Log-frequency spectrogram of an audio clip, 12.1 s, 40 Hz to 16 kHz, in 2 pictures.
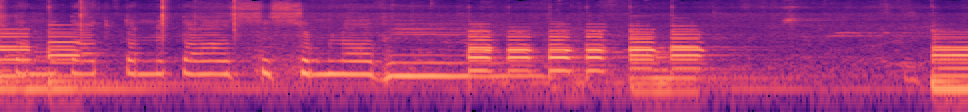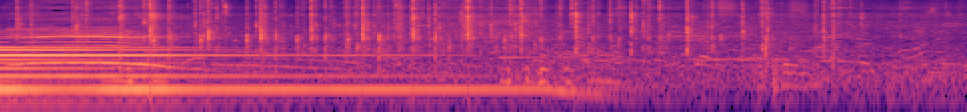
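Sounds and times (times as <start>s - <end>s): street crowd chatter: 0.0s - 12.0s.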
